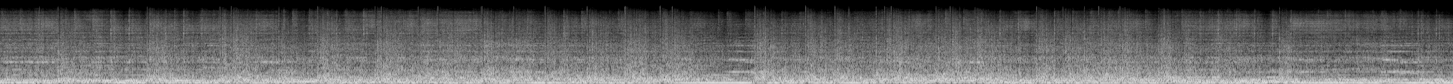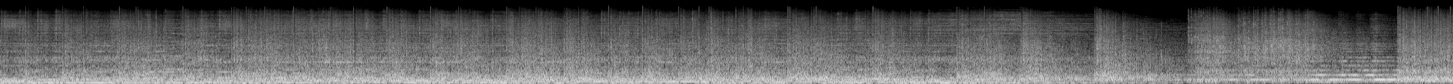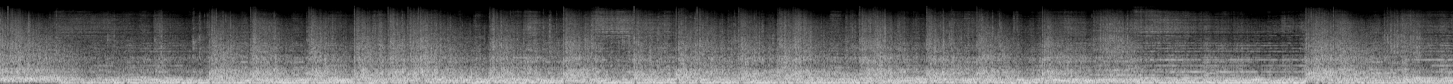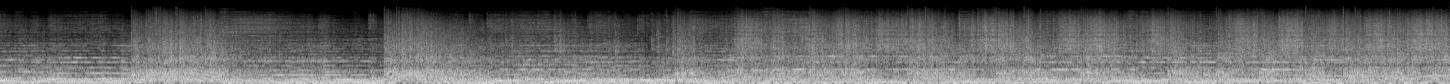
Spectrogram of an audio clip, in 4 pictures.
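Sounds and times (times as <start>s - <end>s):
fireworks bangs and crackle: 0.0s - 58.0s
loud music with heavy bass beat: 0.0s - 58.0s.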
